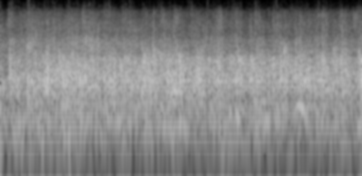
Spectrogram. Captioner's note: applause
